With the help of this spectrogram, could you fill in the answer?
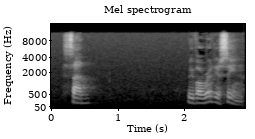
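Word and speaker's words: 三: representing the number three pronounced first tone sun sun we've already seen how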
